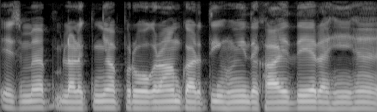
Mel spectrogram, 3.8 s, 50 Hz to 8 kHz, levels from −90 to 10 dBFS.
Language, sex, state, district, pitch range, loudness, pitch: Hindi, male, Uttar Pradesh, Lalitpur, 120-130 Hz, -17 LUFS, 125 Hz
